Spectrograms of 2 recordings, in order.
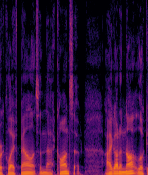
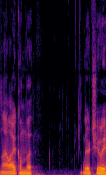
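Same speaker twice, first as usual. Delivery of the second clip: speaking while chewing, mouth full; 4 dB louder than usual. A podcast host chewing Skittles on the show, talking while chewing. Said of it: "Let me chew this damn Skittle".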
